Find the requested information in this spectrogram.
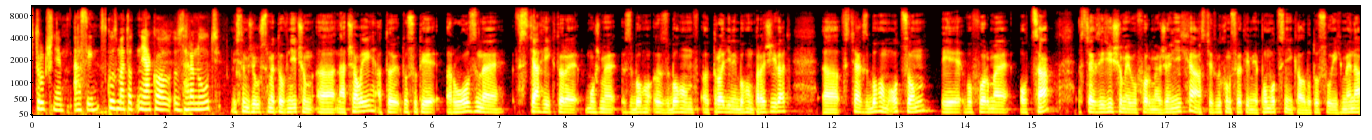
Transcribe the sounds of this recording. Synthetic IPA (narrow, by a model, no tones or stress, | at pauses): st̪ɾut͡ʃɲɛasiskuːzmat̪ɔɲɛakɔzɦr̩nuːcmisliːmʒɛuʒz̥mɛt̪ɔvɲɪɛt͡ʃɔmnat͡ʃalia̰t̪t̪ɔsuːt̪ɪɛɾʊɔznɛːfscaɦikt̪ɔɾɛːmʊɔʒmɛzbɔɦɔzbɔɦɔmt̪ɾɔjɛɟiniːmbɔɦɔmpɾɛʒiːʋac | fscaɣzbɔɦɔmɔ̰t̪t͡sɔmjɛʋɔfɔɾmɛɔt̪safscaɣzjɛʒiʃɔmjɛʋɔfɔɾmɛʒɛɲixaːfscʲaɣzd̪uxɔmsʋɛt̪iːmjɛpɔmɔt͡sɲiːkalɛbɔt̪ɔsuːiɣmɛna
